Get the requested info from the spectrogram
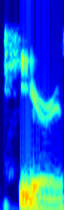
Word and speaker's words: Tyre: Sidon and Tyre, and I say Tyre, it's, I guess actually Tyre is the correct pronunciation. T-E-E-R-E would be the correct.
